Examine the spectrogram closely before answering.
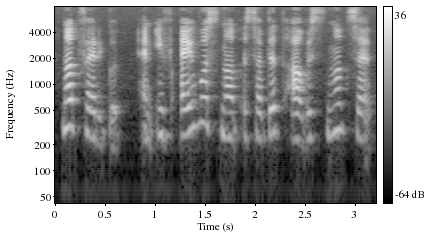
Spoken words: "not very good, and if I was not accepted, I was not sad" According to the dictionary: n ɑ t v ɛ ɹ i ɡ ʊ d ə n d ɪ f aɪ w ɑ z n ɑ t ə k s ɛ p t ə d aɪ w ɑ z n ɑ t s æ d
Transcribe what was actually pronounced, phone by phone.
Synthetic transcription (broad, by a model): n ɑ t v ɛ ɹ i ɡ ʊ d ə n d ɪ f aɪ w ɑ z n ɑ t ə s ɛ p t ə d aɪ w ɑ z n ɑ t s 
